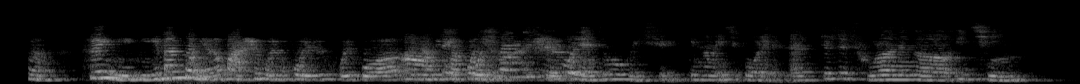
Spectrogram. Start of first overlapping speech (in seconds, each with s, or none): 4.0 s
